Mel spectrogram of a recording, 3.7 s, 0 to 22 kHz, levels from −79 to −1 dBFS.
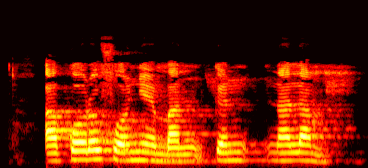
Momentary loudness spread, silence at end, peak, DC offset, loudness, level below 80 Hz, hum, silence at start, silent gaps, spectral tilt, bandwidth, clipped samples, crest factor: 16 LU; 0.25 s; 0 dBFS; under 0.1%; -14 LUFS; -68 dBFS; none; 0.45 s; none; -5 dB/octave; 7.8 kHz; under 0.1%; 14 dB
